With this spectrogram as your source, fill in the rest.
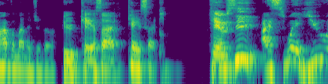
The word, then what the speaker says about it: KSI: KSI? KSI. KFC? I swear you and your KFC. I didn't say KFC. I said KC. Oh, my KC, bad. yeah. Yeah. Yeah, It's KSI.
